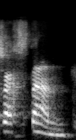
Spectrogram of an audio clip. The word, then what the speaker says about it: Kazakhstan: They go through France, Belgium, Germany, the Czech Republic, Slovakia, Ukraine, Russia, Kazakhstan. I said that wrong. How do you pronounce Kazakhstan? – Kazakhstan, Mongolia, Canada, the U.S.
